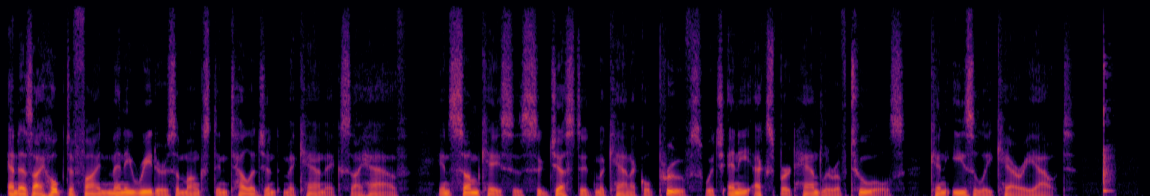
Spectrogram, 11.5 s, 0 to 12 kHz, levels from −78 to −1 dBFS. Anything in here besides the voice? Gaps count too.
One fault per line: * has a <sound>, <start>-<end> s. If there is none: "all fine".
* has a thud, 11.0-11.2 s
